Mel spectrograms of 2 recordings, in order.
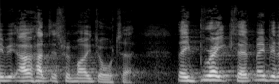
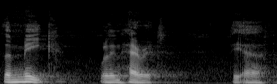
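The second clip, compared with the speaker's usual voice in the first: soft reverent quote; 8 semitones lower, 8 dB quieter than usual. Acted. Preacher gently quoting Jesus to the congregation, hushed and reverent. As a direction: drop right down and let the verse settle.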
